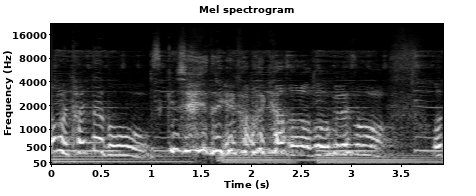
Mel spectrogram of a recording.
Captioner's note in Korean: 멈출 수 없는 웃음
